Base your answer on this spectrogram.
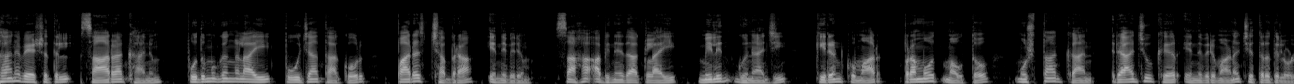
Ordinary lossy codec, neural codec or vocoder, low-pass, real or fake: none; none; none; real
